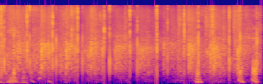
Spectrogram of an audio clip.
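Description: A crowd applauds a guest being introduced on a show, dense overlapping claps forming a loud, continuous patter with a few sharper individual claps standing out, while a voice murmurs faintly underneath.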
